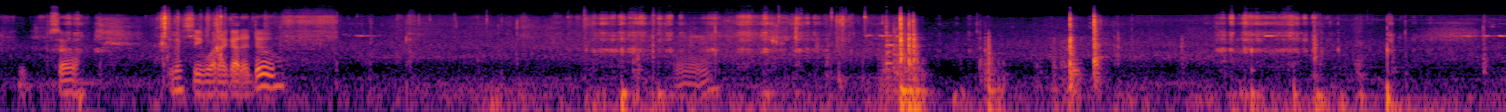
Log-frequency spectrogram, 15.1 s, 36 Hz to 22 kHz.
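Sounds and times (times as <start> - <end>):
handling knocks and clicks: 1.6 - 2.4.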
